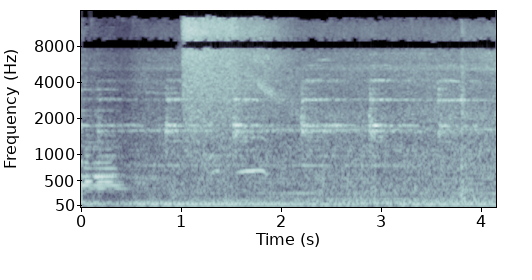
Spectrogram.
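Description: Amtrak GE Genesis diesel-electric locomotive running past at close range, its engine making a loud, deep rumble, with wheel and rail noise rising about a second in as it comes alongside. A brief horn chord sounds at the start, and a high bell-like ringing repeats about once a second.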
